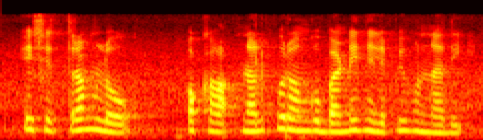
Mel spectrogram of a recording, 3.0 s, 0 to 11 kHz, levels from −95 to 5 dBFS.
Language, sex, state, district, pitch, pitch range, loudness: Telugu, female, Telangana, Hyderabad, 230 Hz, 205-245 Hz, -18 LUFS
